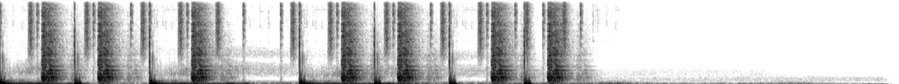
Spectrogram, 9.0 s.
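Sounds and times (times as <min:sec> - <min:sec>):
160 bpm drum and bass drum loop: 0:00.0 - 0:06.2.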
